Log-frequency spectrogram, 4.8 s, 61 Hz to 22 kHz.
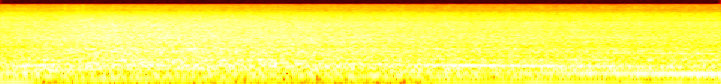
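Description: Nissan RB20DET turbocharged straight-six idling steadily just after a cold start, with an even, unchanging note.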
